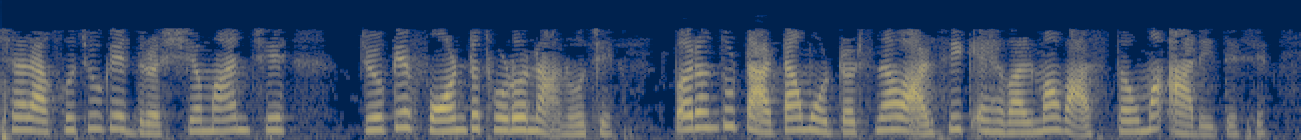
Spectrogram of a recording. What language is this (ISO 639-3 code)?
guj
